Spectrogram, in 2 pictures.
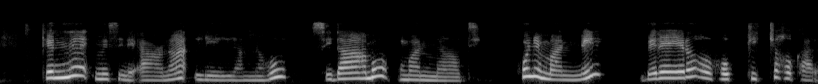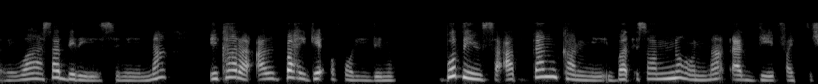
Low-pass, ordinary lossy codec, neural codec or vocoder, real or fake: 7.2 kHz; Opus, 16 kbps; codec, 16 kHz, 1.1 kbps, Voila-Tokenizer; fake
